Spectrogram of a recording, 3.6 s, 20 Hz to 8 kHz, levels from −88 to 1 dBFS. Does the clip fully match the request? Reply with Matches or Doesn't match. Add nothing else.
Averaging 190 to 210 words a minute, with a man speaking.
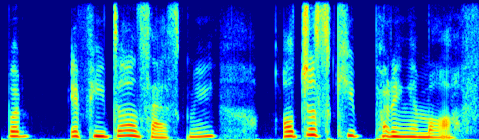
Doesn't match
